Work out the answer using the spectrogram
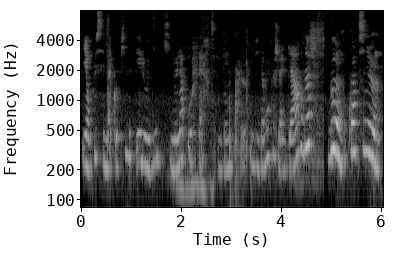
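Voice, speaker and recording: A woman's voice: on the high side, normal speed, a little mellow, slight background noise. A woman beauty vlogger sorting her makeup palettes in a casual, chatty way, teasing herself and talking straight to her viewers. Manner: chatty, self-mocking, talks to viewers directly. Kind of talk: casual makeup declutter chat.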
